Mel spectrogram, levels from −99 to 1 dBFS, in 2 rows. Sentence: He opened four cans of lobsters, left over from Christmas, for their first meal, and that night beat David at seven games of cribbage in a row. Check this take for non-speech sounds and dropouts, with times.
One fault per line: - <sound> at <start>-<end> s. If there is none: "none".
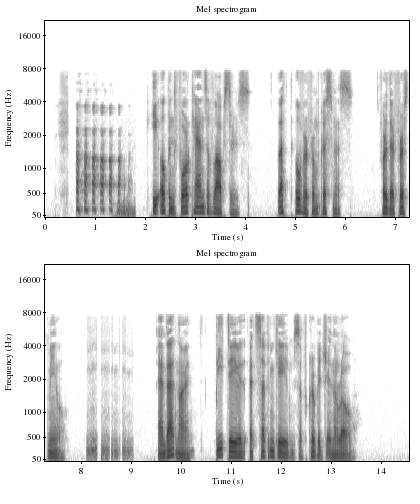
- laugh at 0.6-1.8 s
- laugh at 8.1-9.1 s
